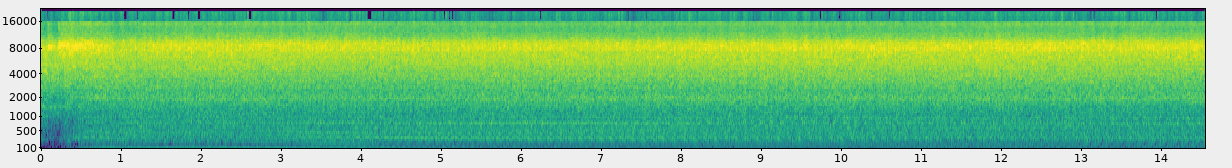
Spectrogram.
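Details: Chevy Silverado 6.0 V8 idling while coolant is burped after a water pump replacement: a fast, sharp puffing tick over the engine note. The owner suspects an exhaust manifold leak.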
